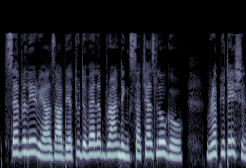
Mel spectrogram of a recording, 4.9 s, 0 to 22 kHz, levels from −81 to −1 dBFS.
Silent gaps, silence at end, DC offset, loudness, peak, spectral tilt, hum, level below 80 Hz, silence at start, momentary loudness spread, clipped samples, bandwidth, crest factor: none; 0 s; under 0.1%; -23 LUFS; -8 dBFS; -5 dB/octave; none; -64 dBFS; 0.1 s; 5 LU; under 0.1%; 11 kHz; 14 dB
